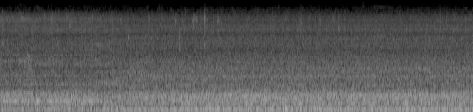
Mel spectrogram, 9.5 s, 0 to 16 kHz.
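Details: Carrier 90-plus high-efficiency furnace from 2006, likely unmaintained, fault code 32 low heat pressure switch: steady low hum with faint whir never speeding up; inducer turning too slowly to close pressure switch, weak capacitor suspected.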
